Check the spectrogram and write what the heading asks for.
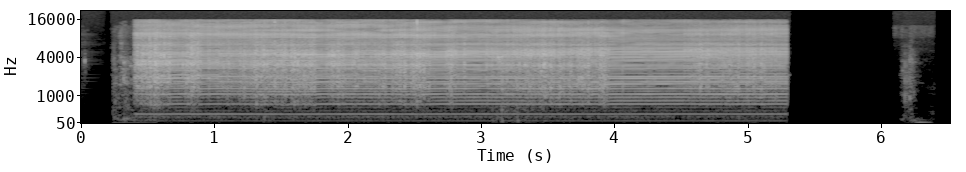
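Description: Electric foil shaver running against the upper lip as it shaves off a moustache: a faint, steady humming buzz that cuts off suddenly about five seconds in.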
